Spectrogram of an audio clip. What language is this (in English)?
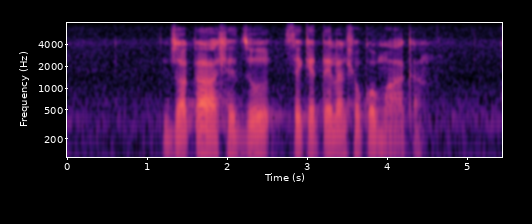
Tsonga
